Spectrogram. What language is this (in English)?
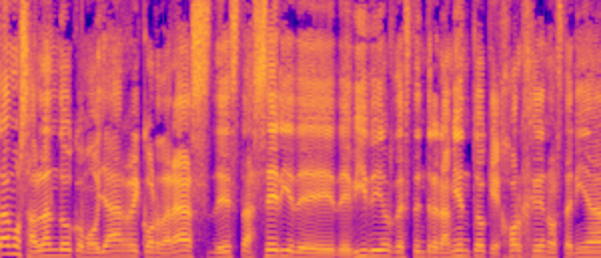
Spanish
